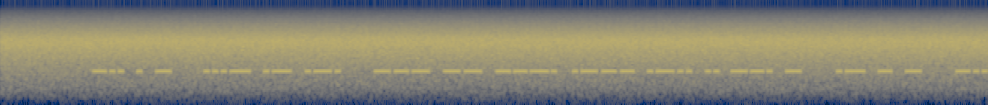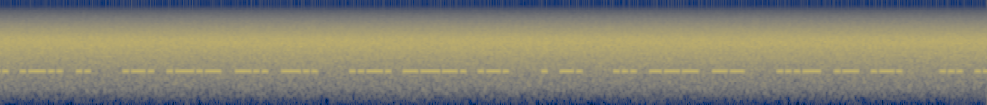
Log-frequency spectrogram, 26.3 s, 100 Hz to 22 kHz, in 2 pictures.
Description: Morse code (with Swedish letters), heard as a keyed tone, hand-sent with a bug key, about 21 wpm, 580 Hz, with radio static. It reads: DET VAR OMÖJLIGT ATT BLI RÄDD FÖR EN SOM VAR …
